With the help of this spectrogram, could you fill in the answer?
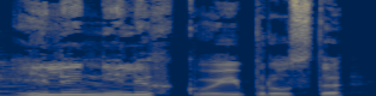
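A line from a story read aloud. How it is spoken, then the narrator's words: Sergeant breathing out. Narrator (Russian): выдохнул сержант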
